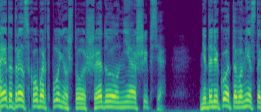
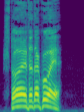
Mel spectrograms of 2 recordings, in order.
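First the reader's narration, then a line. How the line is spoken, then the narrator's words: Shouting over wind. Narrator (Russian): Хобарт кричал, стараясь заглушить ветер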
